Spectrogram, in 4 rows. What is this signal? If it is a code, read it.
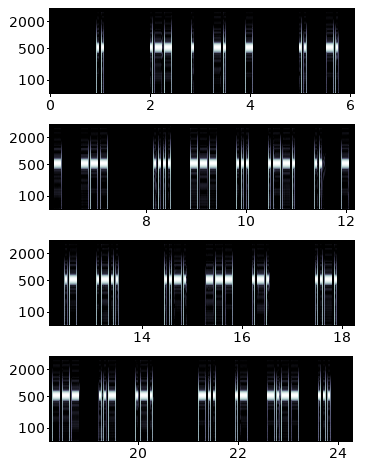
Morse code, heard as a keyed tone, about 25 wpm, spaced as for 15 wpm, 550 Hz. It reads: I WENT INTO HOSPITAL FOR FOUR DAYS
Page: news headlines in morse code at 15 wpm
